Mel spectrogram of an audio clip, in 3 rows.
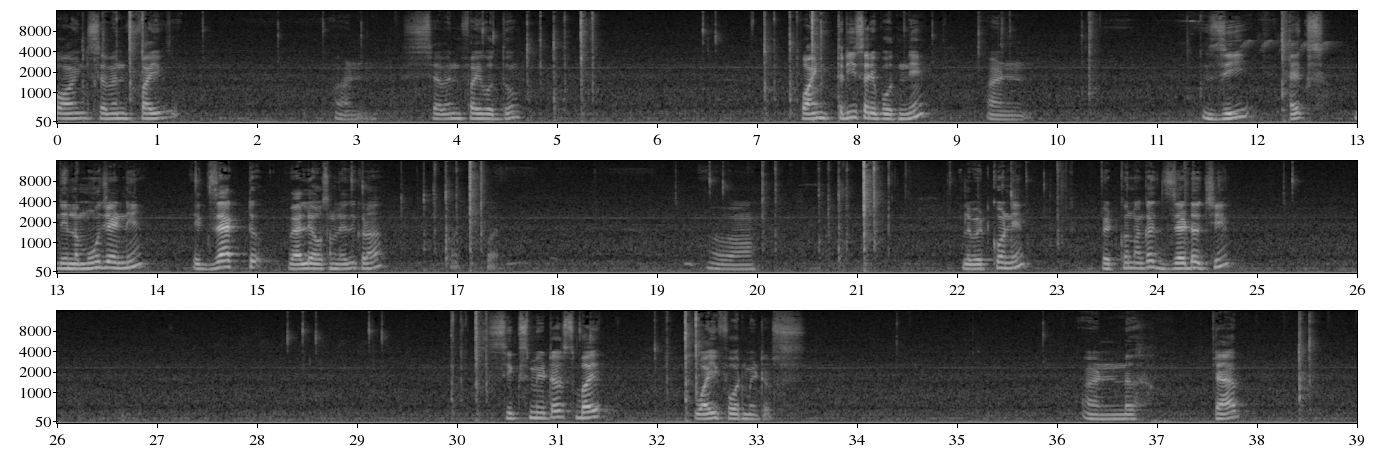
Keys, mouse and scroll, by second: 1.4 middle click, 2.2-2.6 scroll up 2, 2.6 middle click, 4.2 click, 6.4 click, 8.4 middle click, 9.5 shift+middle click, 11.3 g, 15.9 click, 19.5 click, 21.9 middle click, 22.6 shift+middle click, 23.4 middle click, 23.9 shift+middle click, 24.3 middle click, 25.3 click, 29.1 click, 31.2 click, 33.0-33.5 scroll down 3, 33.1 middle click.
